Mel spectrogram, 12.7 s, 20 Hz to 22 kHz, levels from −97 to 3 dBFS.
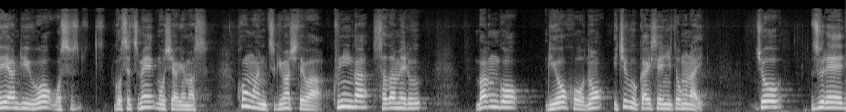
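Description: The audio has three short stalls from late packets, close together, at 6.63, 6.93 and 7.29 s. Each time, a packet had not arrived when it was due and the jitter buffer ran dry. The receiver held the last sound until the packet came in, then carried on from the same point. The holds fill about 20, 20 and 30 ms. Nothing is lost. Each spot sounds briefly frozen, with a faint buzz or dip. Later, from 8.39 to 9.09 s, there is a jitter buffer slow-down. The buffer needed a bigger reserve, so the receiver repeated single pitch periods or slivers of pause over and over. That adds about 43 ms in total. Playback drops to 95% speed with no change in pitch. The passage sounds drawn out.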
